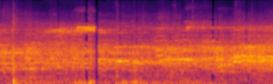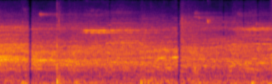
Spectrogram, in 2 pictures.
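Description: Volleyball play in a large gym hall: the ball being struck with hands a few times as sharp smacks, and sneakers squeaking briefly on the sport-court floor, over a steady chatter of players and spectators from several courts.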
